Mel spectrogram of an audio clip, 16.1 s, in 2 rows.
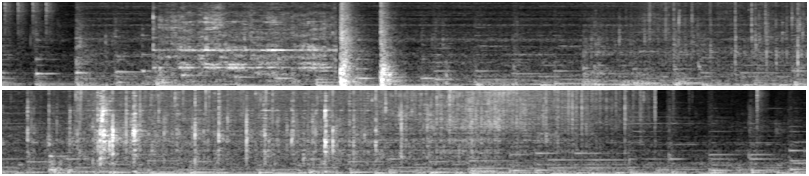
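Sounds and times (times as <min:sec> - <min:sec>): egg sizzling in oil: 0:01.2 - 0:03.5, 0:05.3 - 0:14.6
spatula scraping a pan: 0:01.6 - 0:03.4.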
